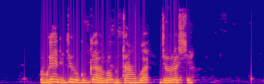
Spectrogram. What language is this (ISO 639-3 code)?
kin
